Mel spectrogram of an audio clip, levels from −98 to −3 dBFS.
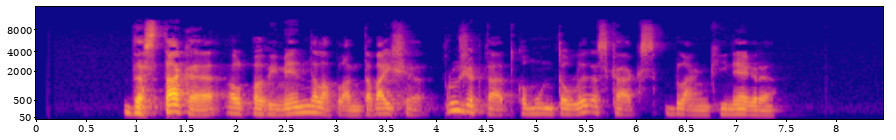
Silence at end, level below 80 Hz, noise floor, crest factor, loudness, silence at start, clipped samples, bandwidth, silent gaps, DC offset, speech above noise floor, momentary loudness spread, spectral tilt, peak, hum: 1.1 s; -78 dBFS; -81 dBFS; 24 dB; -27 LUFS; 0.9 s; under 0.1%; 11 kHz; none; under 0.1%; 54 dB; 17 LU; -4.5 dB/octave; -4 dBFS; none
